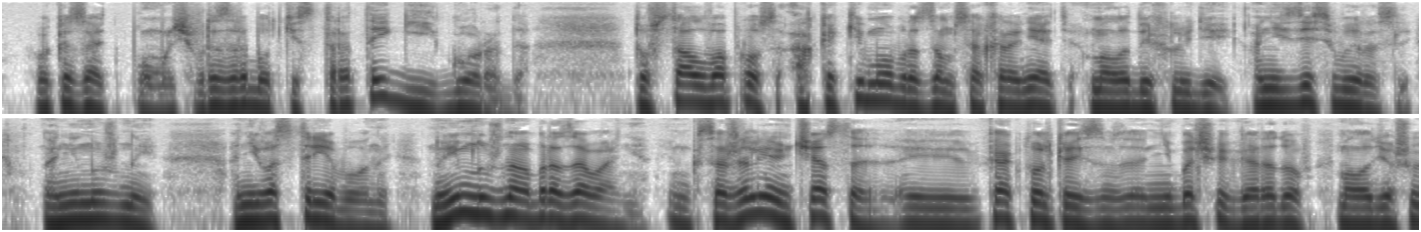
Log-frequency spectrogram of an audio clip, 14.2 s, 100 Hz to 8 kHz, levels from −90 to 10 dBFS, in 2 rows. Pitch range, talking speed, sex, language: 120-145 Hz, 150 wpm, male, Russian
